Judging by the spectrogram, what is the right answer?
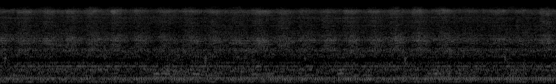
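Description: Steady background hiss with a faint steady low hum; the knife slicing the soft avocado makes no distinct sound.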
